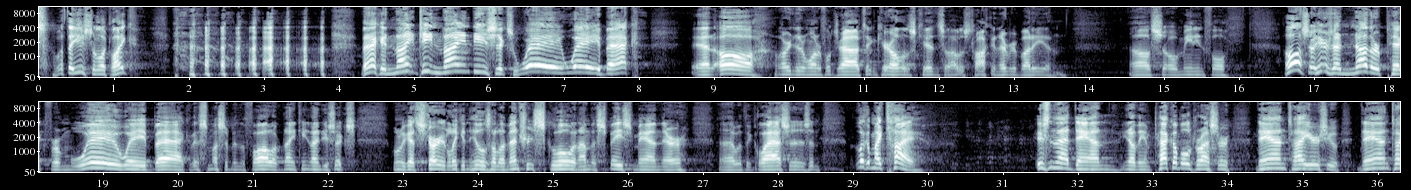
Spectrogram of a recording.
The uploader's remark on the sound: Sunday Worship Service - Audio.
